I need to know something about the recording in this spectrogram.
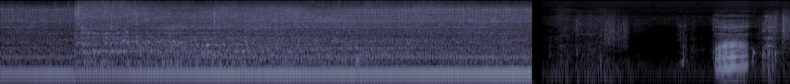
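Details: Hardwired garbage disposal, newly installed and plugged in, tested with water running down the drain after a leak check: steady low even hum for about five seconds, no grinding or rattle, then switches off cleanly; runs normally.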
